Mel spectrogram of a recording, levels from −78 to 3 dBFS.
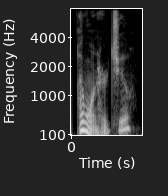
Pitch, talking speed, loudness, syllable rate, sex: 200 Hz, 250 wpm, -19 LUFS, 5.9 syllables/s, male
